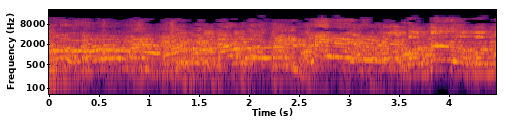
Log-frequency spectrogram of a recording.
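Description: Several people talking at once in a loud, crowded club, with live band music underneath.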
